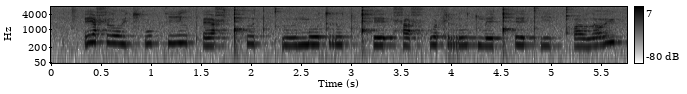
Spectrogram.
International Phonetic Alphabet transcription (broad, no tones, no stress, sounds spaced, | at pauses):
t͡sʼ e ħ l o y̯ t͡sʼ u k i l pʼ ɛ ħ ǃʰ ɯ t kʼ ɯ m o t r u t ǃʰ e ʔ ħ ʌ ħ ʔ u ħ r u t m e ǃʰ e tʼ i ʔ qʼ o l ʌ y̯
